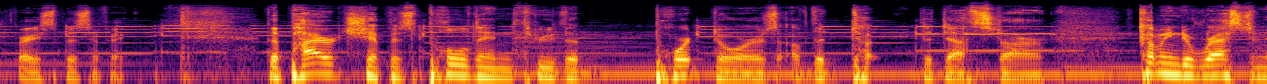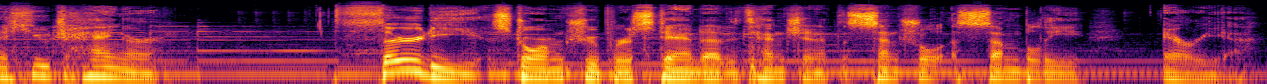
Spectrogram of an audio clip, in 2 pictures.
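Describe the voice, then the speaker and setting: A man's voice: sits low, expressive, normal speed, music in the background. A man narrating screenplay stage directions at a live table read, with casual asides.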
